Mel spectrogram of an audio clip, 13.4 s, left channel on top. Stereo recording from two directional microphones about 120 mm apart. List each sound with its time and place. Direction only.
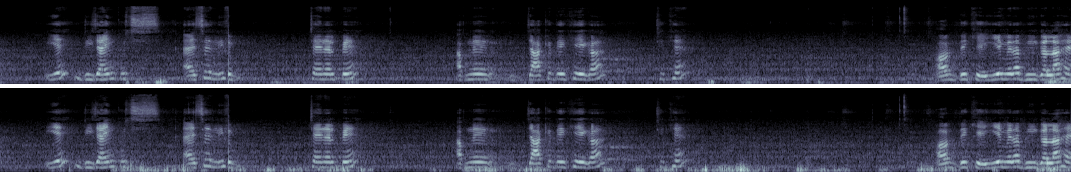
0.6 s speech: 15° right (ahead or behind)
3.9 s speech: 15° right (ahead or behind)
5.7 s speech: 15° right (ahead or behind)
11.7 s speech: 10° right (ahead or behind)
